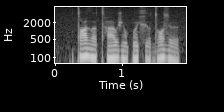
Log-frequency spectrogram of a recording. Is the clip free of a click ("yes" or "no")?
yes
